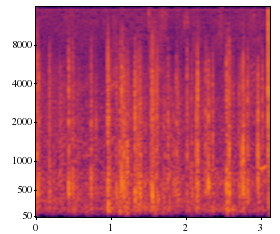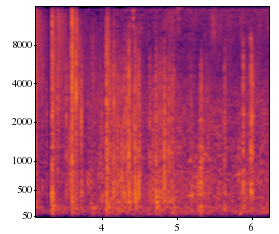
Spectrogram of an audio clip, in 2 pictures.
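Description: Aerial fireworks display: an uneven, rapid string of bangs and pops from many shells bursting in quick succession.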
